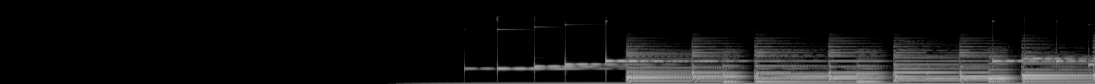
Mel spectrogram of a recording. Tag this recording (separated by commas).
Piano, Keyboard (musical)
